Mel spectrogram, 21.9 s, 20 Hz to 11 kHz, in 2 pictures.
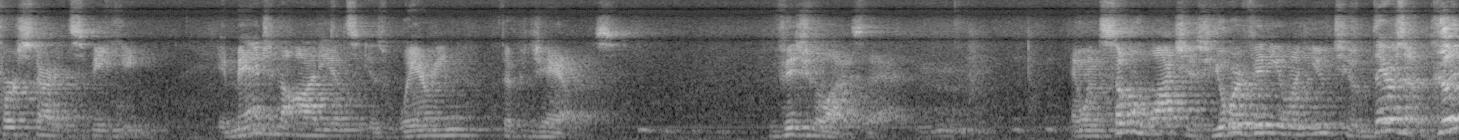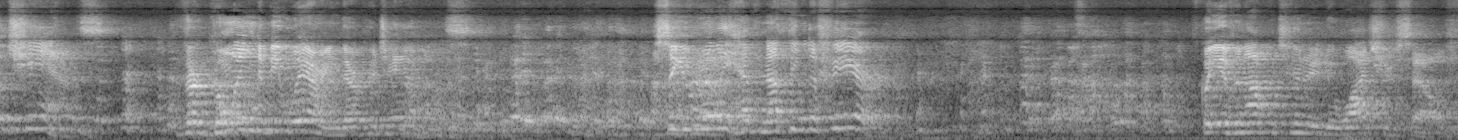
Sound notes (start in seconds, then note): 13.8 audience laughter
